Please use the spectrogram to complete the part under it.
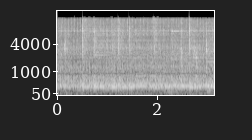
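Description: Tractor engine in Professional Farmer 2014 running hard in sixth gear, a steady dense mechanical drone with rattling harmonics held at constant loudness throughout, close and continuous without talk.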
